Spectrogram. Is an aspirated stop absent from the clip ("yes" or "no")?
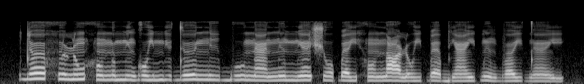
yes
